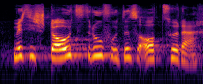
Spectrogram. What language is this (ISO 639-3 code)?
gsw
